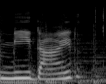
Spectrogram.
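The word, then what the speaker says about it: Medjed: on magid's website um it's pronounced me died to the Phantom thieves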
